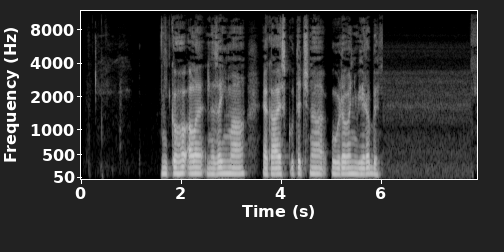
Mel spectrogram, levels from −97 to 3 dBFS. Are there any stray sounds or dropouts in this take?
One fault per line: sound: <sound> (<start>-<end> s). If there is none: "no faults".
no faults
